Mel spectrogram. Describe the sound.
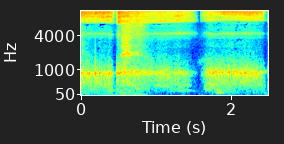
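A voice imitates Darth Vader's mechanical respirator breathing through a karaoke microphone: a loud, hissing, rasping draw of air repeated in a few steady cycles, each separated by a brief pause.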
